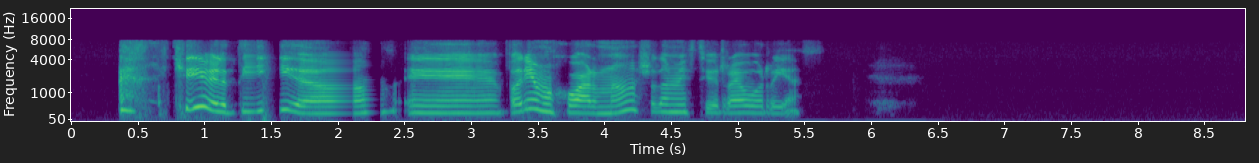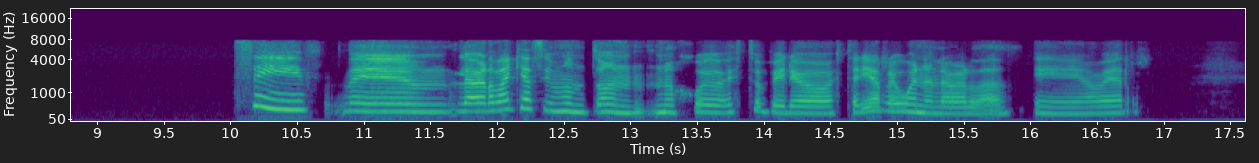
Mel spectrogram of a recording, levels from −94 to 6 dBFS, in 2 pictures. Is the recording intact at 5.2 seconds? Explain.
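Yes, the audio is intact at 5.2 seconds, with the speech carried cleanly through the G.722 call path, whose band limit leaves nothing above 8 kHz.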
